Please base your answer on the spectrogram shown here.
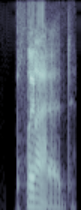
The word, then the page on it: pled: American English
